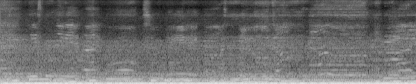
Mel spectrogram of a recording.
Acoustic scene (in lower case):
car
